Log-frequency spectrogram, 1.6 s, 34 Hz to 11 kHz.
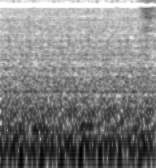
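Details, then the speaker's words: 2012 Cadillac Escalade 6.2L V8, compression checked running: low lumpy uneven idle, cylinder 7 has no compression, below 25 psi; misfire from stuck-off collapsed lifters, per bulletin PIP 4568S. "so now it's working the compression but in this cylinder number seven we don't have"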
